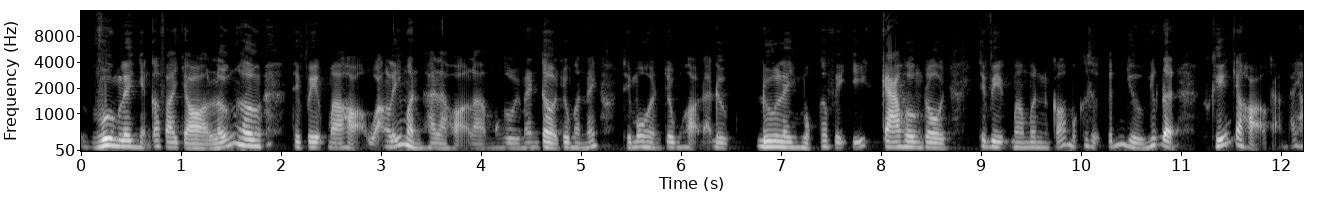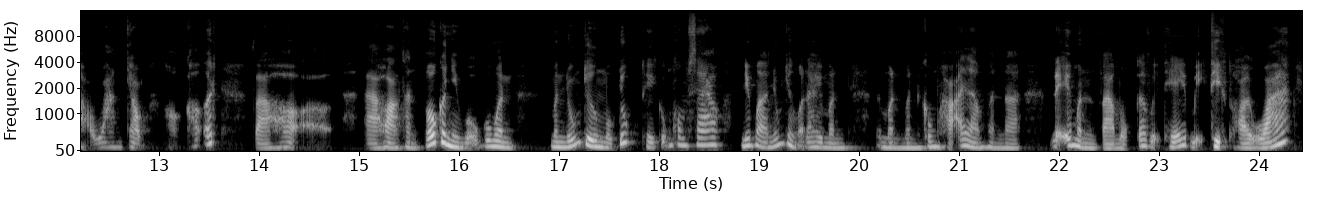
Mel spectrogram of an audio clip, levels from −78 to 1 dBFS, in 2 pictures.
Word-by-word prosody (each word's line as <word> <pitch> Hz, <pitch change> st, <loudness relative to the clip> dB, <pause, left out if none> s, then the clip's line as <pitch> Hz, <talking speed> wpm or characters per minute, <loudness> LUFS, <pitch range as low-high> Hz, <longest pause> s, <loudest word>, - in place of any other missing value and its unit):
vươn 155 Hz, +6 st, +9 dB
lên 150 Hz, -2 st, +6 dB
những 130 Hz, -, -6 dB
cái 155 Hz, -, -2 dB
vai 130 Hz, -1 st, +2 dB
trò 115 Hz, -3 st, +5 dB
lớn 130 Hz, -, +2 dB
hơn, 165 Hz, -5 st, +8 dB, 0.3 s
thì 135 Hz, -, -2 dB
việc 130 Hz, 0 st, +2 dB
mà 120 Hz, -1 st, +2 dB
họ -, -, -1 dB
quản -, -, -1 dB
lý 150 Hz, +6 st, +2 dB
mình 170 Hz, -, +4 dB
hay 120 Hz, +1 st, -3 dB
là 110 Hz, -2 st, -2 dB
họ -, -, -4 dB
là 110 Hz, -1 st, -6 dB, 0.2 s
người 120 Hz, -1 st, -5 dB
mentor 125 Hz, +2 st, +3 dB
cho 130 Hz, -, +2 dB
mình 125 Hz, -2 st, -6 dB
ấy, 155 Hz, +5 st, -3 dB, 0.2 s
thì 130 Hz, -, -5 dB
mô 140 Hz, +1 st, +1 dB
hình 125 Hz, -3 st, -2 dB
chung 130 Hz, +1 st, -2 dB
họ -, -, -4 dB
đã -, -, -9 dB
được 125 Hz, -3 st, -3 dB, 0.2 s
đưa 145 Hz, -1 st, +7 dB
lên 130 Hz, -2 st, +3 dB
một 120 Hz, -, -5 dB
cái 150 Hz, 0 st, -3 dB
vị 130 Hz, -1 st, -4 dB
trí 260 Hz, +1 st, -3 dB
cao 135 Hz, +1 st, +8 dB
hơn 135 Hz, -2 st, +3 dB
rồi. 125 Hz, -3 st, +3 dB, 0.3 s
Thì 155 Hz, -, -2 dB
việc 140 Hz, -1 st, 0 dB
mà 130 Hz, -1 st, -3 dB
mình 125 Hz, -1 st, -5 dB
có 185 Hz, -, -4 dB
một 180 Hz, -, -6 dB
cái 165 Hz, -, -10 dB
sự 130 Hz, -, -10 dB
kính 175 Hz, +7 st, -5 dB
nhường 120 Hz, -3 st, -1 dB
nhất 180 Hz, +3 st, -1 dB
định -, -, +6 dB, 0.3 s
khiến -, -, +4 dB
cho -, -, +4 dB
họ -, -, -2 dB
cảm -, -, -16 dB
thấy -, -, -12 dB
họ -, -, -8 dB
quan 130 Hz, 0 st, -10 dB
trọng, -, -, -4 dB, 0.2 s
họ -, -, -17 dB
có -, -, -11 dB
ích -, -, -1 dB, 0.4 s
và 115 Hz, -2 st, -2 dB
họ, 125 Hz, +4 st, -5 dB, 0.5 s
à, 115 Hz, 0 st, -2 dB
hoàn 115 Hz, +1 st, +1 dB
thành 120 Hz, -3 st, -7 dB
tốt 215 Hz, -, +7 dB
cái 250 Hz, -, +7 dB
nhiệm 140 Hz, -6 st, +4 dB
vụ 125 Hz, -, -5 dB
của 155 Hz, -, -1 dB
mình. 140 Hz, -5 st, +1 dB, 0.4 s
Mình 135 Hz, -2 st, -1 dB
nhún 160 Hz, -, 0 dB
trường 150 Hz, -7 st, +4 dB
một 120 Hz, -, -6 dB
chút 250 Hz, +2 st, -1 dB
thì 130 Hz, -3 st, -5 dB
cũng 155 Hz, -, -10 dB
không 190 Hz, 0 st, -5 dB
sao, 185 Hz, +1 st, -3 dB, 0.2 s
nhưng 170 Hz, +2 st, -1 dB
mà 140 Hz, -9 st, -1 dB
nhúng 170 Hz, +10 st, -4 dB
nhường 185 Hz, -7 st, -2 dB
ở -, -, -7 dB
đây 130 Hz, +1 st, -6 dB
thì 130 Hz, -, -3 dB
mình 120 Hz, -2 st, -6 dB, 0.4 s
mình 120 Hz, -3 st, -6 dB
mình 115 Hz, -1 st, -4 dB
không 140 Hz, +3 st, -3 dB
phải 165 Hz, -, -1 dB
là 135 Hz, -7 st, -1 dB
mình, 120 Hz, -2 st, -7 dB
à, 110 Hz, 0 st, -6 dB, 0.3 s
để -, -, -1 dB
mình 115 Hz, -9 st, -1 dB
vào 105 Hz, -1 st, -1 dB
một 105 Hz, -2 st, -8 dB
cái 160 Hz, -, -1 dB
vị -, -, -7 dB
thế 145 Hz, +6 st, -1 dB
bị -, -, -7 dB
thiệt 145 Hz, -5 st, +5 dB
thòi 115 Hz, -2 st, -1 dB
quá 125 Hz, -, +2 dB
130 Hz, 270 wpm, -23 LUFS, 120-150 Hz, 0.5 s, vươn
